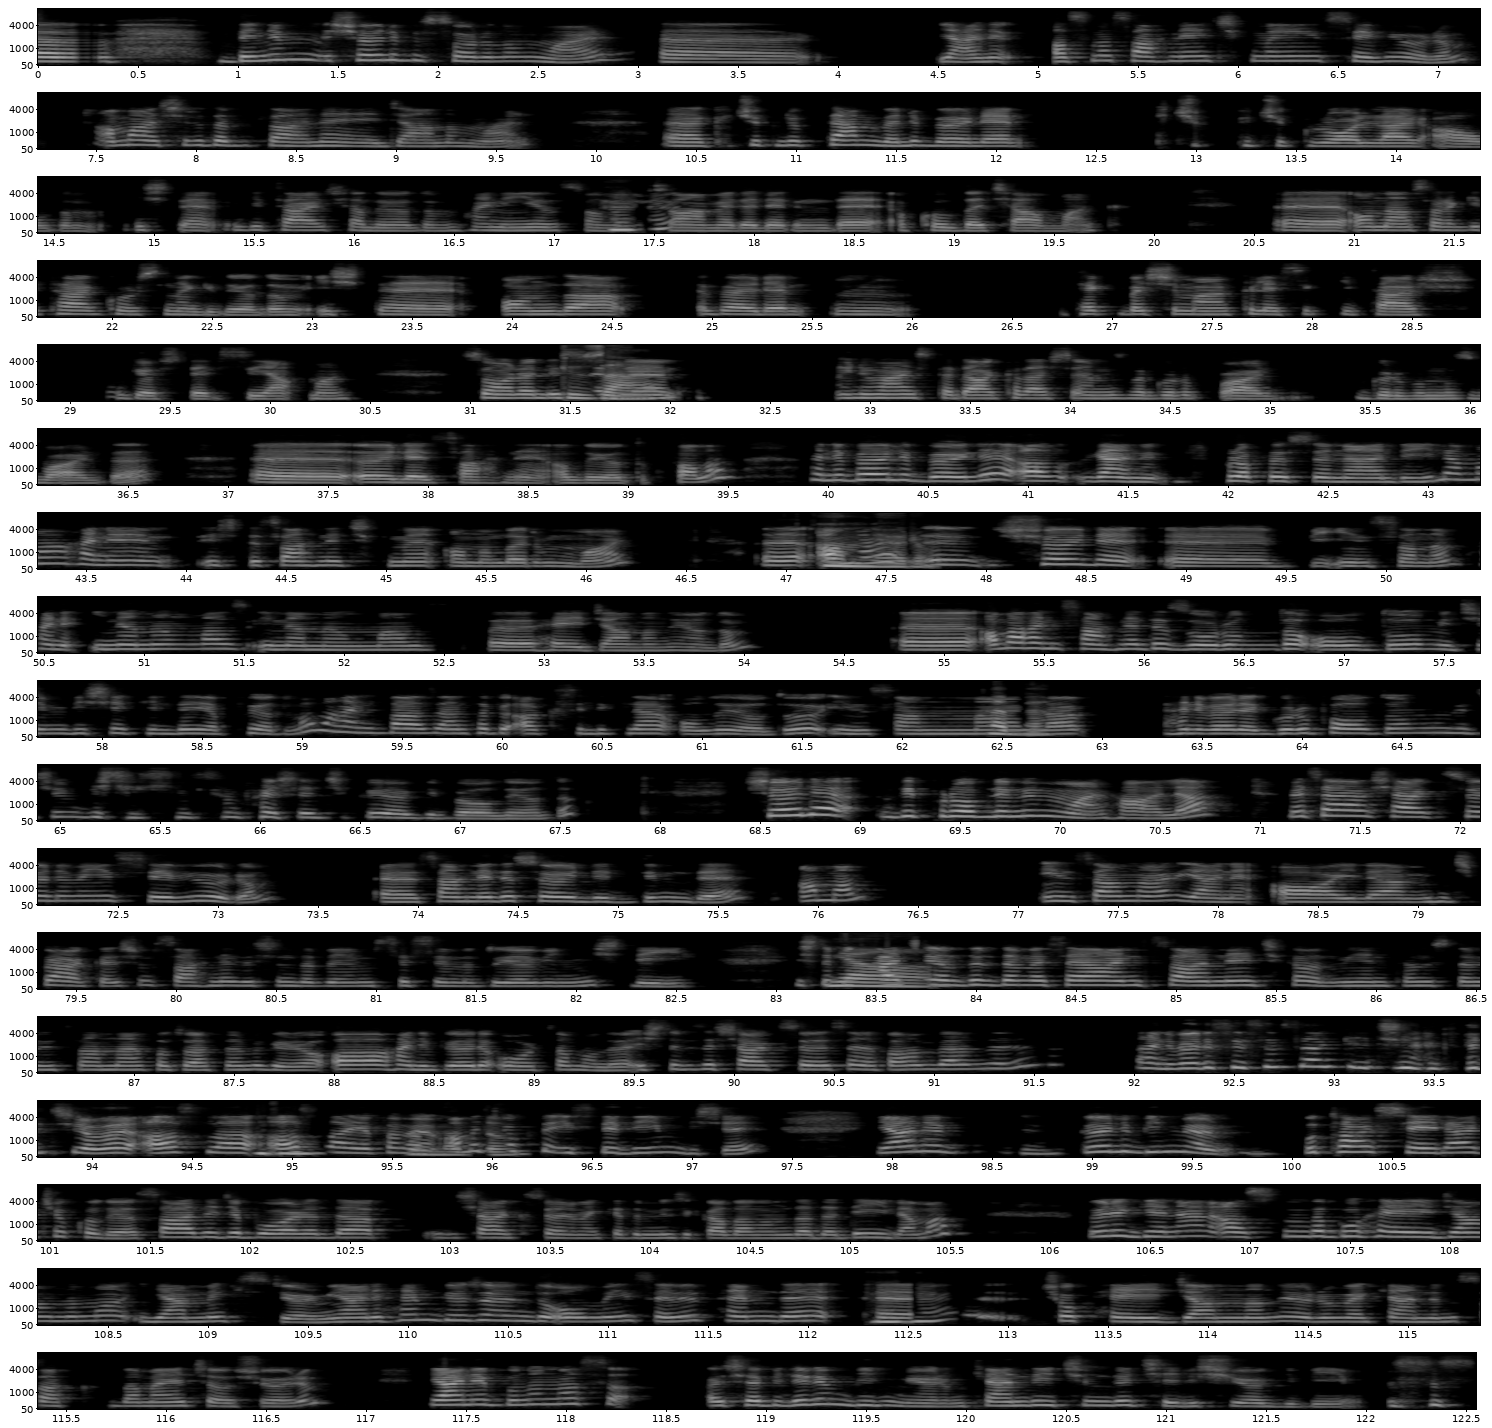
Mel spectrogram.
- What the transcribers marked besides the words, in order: exhale; other background noise; swallow; laughing while speaking: "şekilde başa çıkıyor gibi"; laughing while speaking: "sesim sanki içine kaçıyor"; chuckle
- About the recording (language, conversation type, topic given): Turkish, advice, Sahneye çıkarken aşırı heyecan ve kaygıyı nasıl daha iyi yönetebilirim?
